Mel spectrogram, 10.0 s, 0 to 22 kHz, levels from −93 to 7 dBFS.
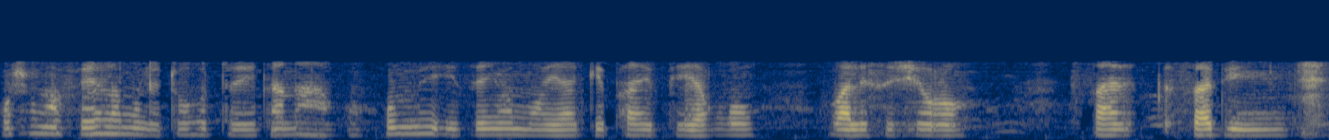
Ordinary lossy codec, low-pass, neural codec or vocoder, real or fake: AAC, 24 kbps; 3.6 kHz; codec, 16 kHz, 16 kbps, FreqCodec, larger model; fake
